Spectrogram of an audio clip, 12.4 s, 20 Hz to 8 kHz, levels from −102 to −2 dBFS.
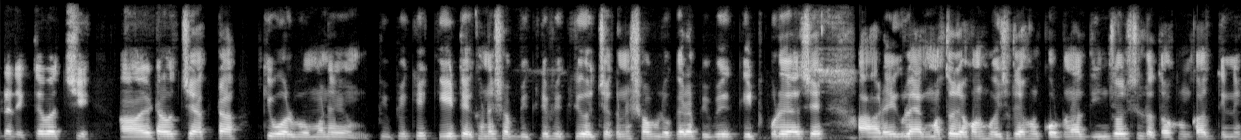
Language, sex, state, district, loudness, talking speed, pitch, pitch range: Bengali, male, West Bengal, Kolkata, -17 LUFS, 170 wpm, 130 Hz, 120-130 Hz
